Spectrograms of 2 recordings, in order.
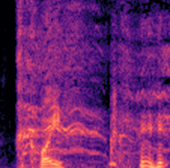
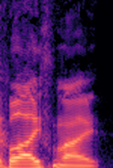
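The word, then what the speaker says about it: Quaife: How do you pronounce the bass player's name in the Kinks? Oh, Peter Quaif? Quaif. Quick. Yeah. It sounds like an... Quaif. Like Quaif. Quaif. Yeah. Quaif, mate. Quaif. Peter Quaif.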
